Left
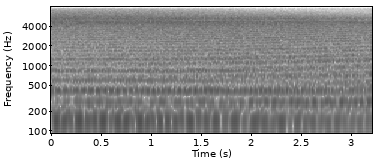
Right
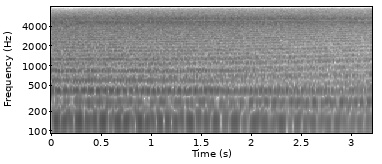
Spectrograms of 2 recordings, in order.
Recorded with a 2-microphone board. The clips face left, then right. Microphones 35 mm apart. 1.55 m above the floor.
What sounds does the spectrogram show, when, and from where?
0.0 s a drone: 15° right (ahead or behind); by 3.2 s 25° left (ahead or behind)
